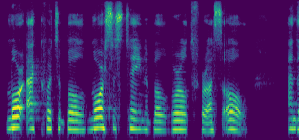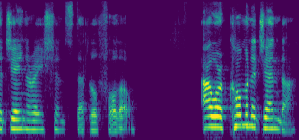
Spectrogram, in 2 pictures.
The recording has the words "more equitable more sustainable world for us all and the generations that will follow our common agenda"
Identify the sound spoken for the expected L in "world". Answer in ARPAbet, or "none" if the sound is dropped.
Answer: L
